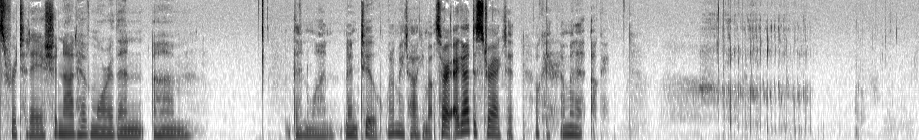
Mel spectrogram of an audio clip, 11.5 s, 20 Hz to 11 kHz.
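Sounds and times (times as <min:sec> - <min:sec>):
speech: 0:00.0 - 0:02.5, 0:03.6 - 0:07.6
coffee slurping and gurgling into mic: 0:08.8 - 0:11.4
wet mouth sounds: 0:08.8 - 0:11.4.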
